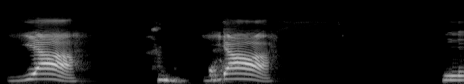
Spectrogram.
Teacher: इसका मखरज वही है जहां से जीम निकला और शीन निकला, यानी जबान के बीच का हिस्सा ऊपर तालू को लगने से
